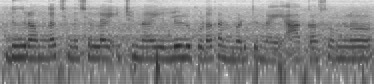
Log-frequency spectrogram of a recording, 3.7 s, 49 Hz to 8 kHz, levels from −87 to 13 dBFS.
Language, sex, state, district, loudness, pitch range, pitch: Telugu, male, Andhra Pradesh, Srikakulam, -15 LUFS, 230-245 Hz, 235 Hz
